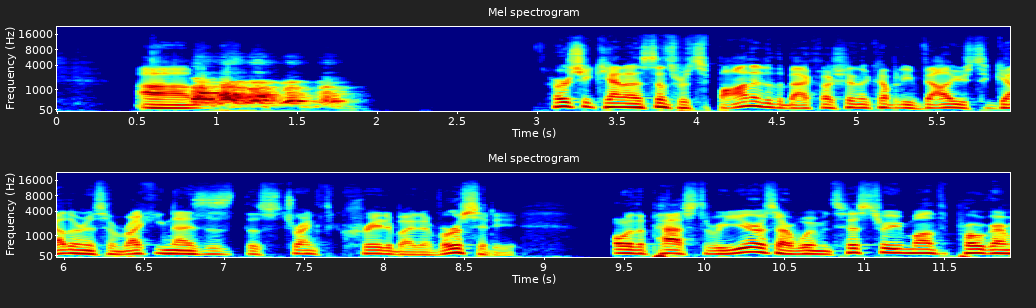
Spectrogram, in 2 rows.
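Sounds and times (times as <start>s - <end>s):
speech: 0.5s - 1.2s, 3.1s - 11.9s
dog barking downstairs: 0.8s - 2.0s.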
